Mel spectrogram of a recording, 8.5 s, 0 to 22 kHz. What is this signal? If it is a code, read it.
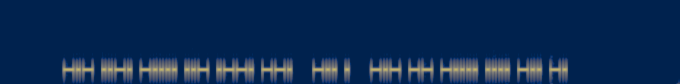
Morse code, heard as a keyed tone, about 30 wpm, 700 Hz. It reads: KF6UPG DE KM6HDN
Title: USA Callsign DE Callsign - 6 Characters - 30wpm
